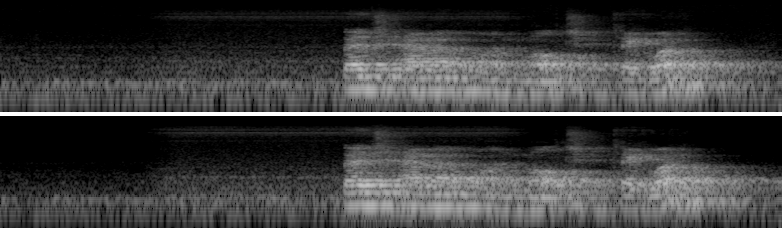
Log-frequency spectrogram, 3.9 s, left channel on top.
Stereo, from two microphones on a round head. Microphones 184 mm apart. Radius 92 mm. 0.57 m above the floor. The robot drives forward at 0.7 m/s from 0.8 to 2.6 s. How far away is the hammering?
About 6.5 m.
